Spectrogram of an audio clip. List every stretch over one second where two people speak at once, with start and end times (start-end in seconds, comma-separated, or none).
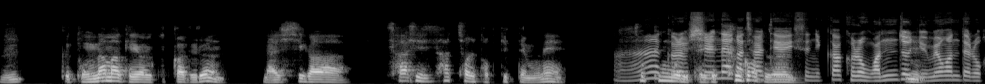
6.2-8.1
